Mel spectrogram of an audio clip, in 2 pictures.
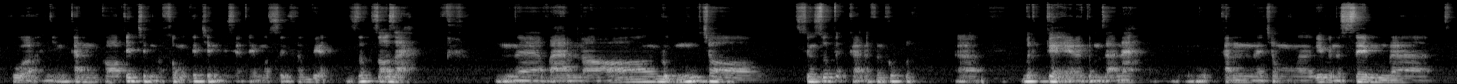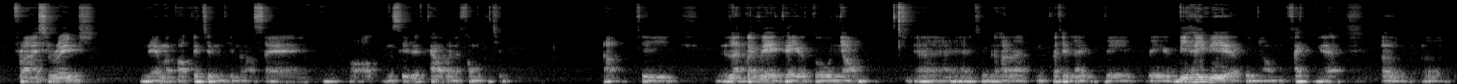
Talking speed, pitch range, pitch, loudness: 175 wpm, 100-145 Hz, 130 Hz, -24 LUFS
